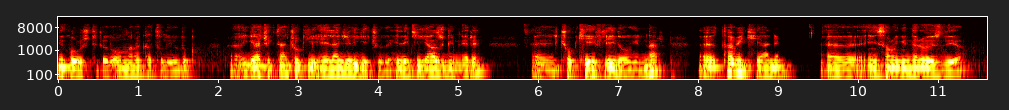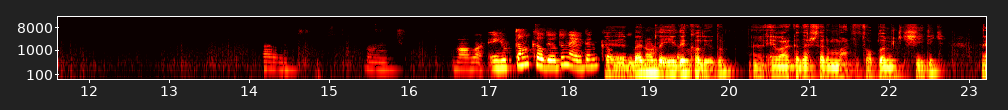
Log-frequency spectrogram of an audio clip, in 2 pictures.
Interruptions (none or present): present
